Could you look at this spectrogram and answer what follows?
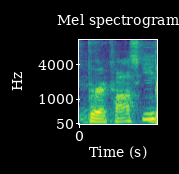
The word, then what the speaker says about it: Burakovsky: It's Burakovsky.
